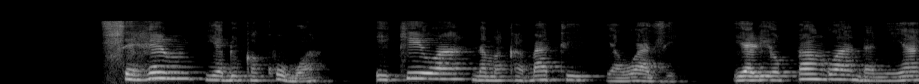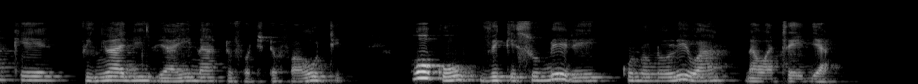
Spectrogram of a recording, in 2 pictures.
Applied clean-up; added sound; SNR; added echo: neural mask model Resemble Enhance denoiser.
